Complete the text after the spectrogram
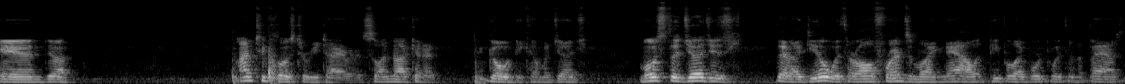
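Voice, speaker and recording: A somewhat breathy man speaks at a moderate pace and medium pitch, with ordinary pitch variation, big swings in loudness and long, frequent pauses. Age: 60s. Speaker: attorney. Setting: livestream from a law office.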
